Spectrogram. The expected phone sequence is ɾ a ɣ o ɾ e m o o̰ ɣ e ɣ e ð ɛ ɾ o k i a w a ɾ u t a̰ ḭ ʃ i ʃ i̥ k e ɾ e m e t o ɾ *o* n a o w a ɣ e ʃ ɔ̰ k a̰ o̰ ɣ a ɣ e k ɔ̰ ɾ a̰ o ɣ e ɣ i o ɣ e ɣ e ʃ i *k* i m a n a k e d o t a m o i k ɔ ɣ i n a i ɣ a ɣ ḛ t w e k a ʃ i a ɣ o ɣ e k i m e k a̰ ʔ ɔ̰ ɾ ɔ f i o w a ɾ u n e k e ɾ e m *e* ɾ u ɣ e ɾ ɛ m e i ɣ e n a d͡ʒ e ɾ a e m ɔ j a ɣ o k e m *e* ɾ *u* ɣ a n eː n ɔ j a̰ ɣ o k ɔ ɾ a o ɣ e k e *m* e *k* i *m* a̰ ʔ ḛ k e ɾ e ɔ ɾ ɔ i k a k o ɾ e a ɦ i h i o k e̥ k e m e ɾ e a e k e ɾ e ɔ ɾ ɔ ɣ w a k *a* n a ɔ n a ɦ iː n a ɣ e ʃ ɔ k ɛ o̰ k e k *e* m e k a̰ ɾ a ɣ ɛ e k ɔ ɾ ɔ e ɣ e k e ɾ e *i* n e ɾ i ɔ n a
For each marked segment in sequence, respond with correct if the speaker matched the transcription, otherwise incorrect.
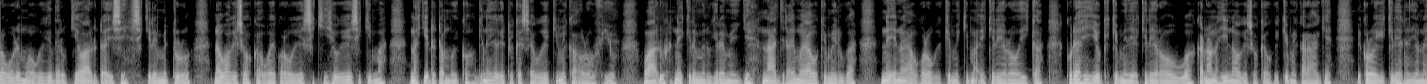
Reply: correct, correct, correct, correct, correct, correct, correct, correct, correct, correct, incorrect: a

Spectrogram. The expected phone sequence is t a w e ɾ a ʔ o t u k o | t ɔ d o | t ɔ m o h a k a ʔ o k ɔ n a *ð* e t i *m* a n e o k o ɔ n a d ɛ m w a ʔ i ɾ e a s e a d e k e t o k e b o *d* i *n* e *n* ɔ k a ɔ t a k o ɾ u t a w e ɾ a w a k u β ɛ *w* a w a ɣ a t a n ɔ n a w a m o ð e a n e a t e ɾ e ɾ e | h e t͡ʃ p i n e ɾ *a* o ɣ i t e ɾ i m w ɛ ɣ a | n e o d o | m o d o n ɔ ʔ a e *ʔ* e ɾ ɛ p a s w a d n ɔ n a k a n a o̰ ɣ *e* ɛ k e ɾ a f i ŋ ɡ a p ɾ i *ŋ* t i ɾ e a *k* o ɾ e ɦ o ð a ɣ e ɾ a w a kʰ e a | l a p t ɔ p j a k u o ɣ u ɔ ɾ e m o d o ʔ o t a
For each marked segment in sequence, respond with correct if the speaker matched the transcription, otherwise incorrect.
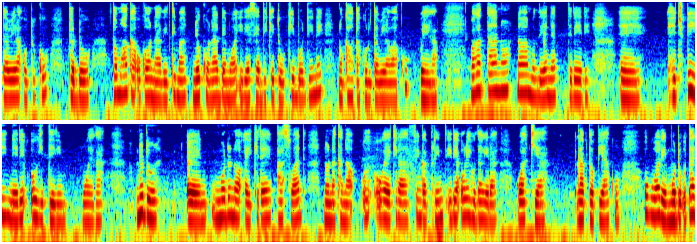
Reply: correct, correct, correct, correct, correct, incorrect: ɣ, incorrect: e, incorrect: k, incorrect: a, incorrect: n, incorrect: ʔ

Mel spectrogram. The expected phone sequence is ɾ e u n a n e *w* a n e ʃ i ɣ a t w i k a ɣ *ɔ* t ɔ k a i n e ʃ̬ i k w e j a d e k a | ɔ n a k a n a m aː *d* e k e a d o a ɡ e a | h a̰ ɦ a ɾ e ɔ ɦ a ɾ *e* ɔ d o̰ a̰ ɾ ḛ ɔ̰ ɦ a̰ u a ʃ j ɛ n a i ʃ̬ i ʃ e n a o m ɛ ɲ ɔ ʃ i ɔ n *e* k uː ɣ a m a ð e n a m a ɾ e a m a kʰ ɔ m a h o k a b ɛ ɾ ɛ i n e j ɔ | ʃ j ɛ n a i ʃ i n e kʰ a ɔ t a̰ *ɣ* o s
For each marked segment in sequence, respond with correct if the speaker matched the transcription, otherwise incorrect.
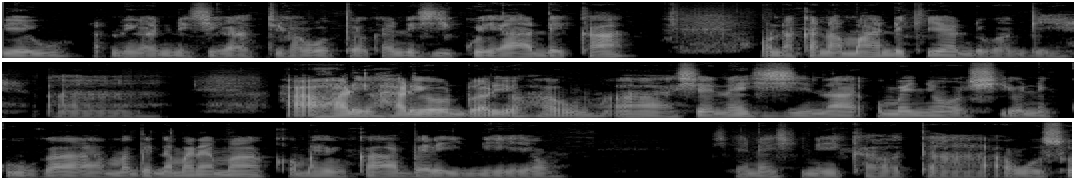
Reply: incorrect: ɣ, incorrect: o, correct, correct, correct, correct

